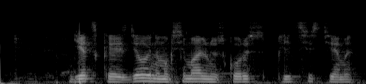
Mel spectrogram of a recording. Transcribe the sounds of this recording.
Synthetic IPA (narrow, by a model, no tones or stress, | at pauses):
dʲe̞t̪skəjəzʲdʲe̞lˠəjnəməksʲɪmalʲnʊjʊsko̞ɾəsʲtʲsplʲit̪ʲsʲɪsʲtʲe̞mɨ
